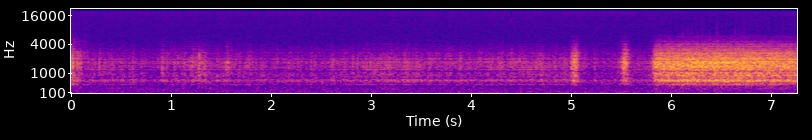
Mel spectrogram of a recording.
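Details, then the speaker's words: Stromberg Carlson Model 515 radio receiving a broadcast; steady rough hiss and crackle under signal, swelling louder, with consistent chugging, owner guesses internal oscillation, constant scratchiness makes tuning tricky. "scratchiness makes it tricky to tune this."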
